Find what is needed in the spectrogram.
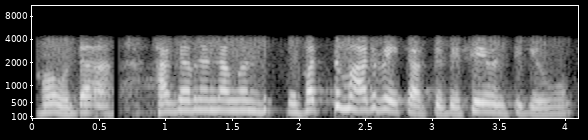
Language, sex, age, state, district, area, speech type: Kannada, female, 60+, Karnataka, Dakshina Kannada, rural, conversation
